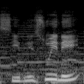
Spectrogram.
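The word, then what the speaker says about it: Sydney Sweeney: Manden la mejor pregunta que le quieran hacer a Álvaro Morte o a Sidney Sweeney.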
